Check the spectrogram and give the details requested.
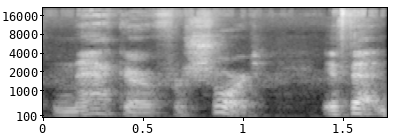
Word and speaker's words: NACA: committee for Aeronautics sometimes called the NAA or pronounced NAA for short if that name sounds familiar that's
